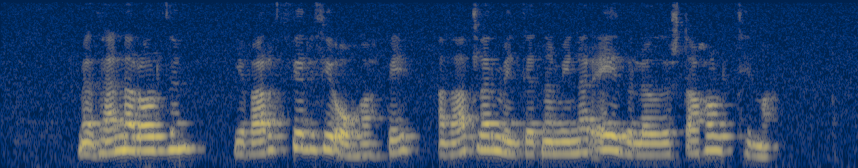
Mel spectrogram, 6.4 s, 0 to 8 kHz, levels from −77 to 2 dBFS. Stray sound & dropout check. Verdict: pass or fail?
pass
